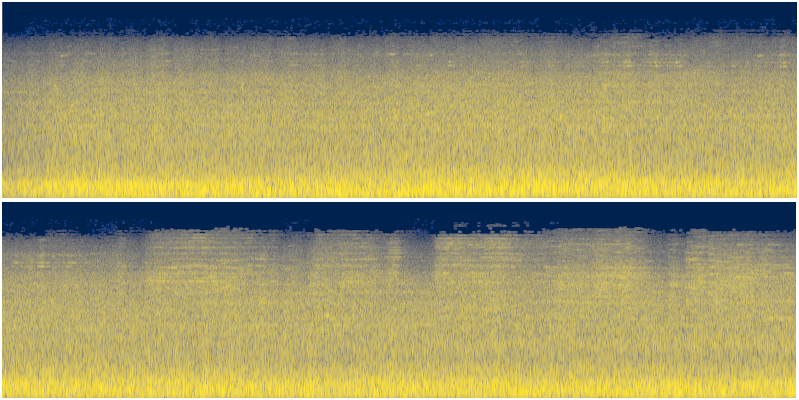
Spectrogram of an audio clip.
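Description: Freight cars of a BNSF manifest train rolling past close by: a steady heavy rumble of steel wheels on rail. High-pitched wheel noise comes and goes over the last six seconds.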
